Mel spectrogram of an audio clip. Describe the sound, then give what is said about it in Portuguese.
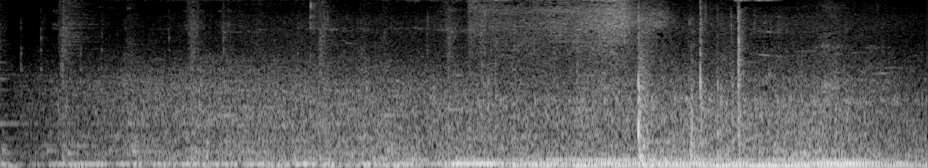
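A bus engine rumbles steadily from the inside, a deep low drone with road noise and a few sharp rattles and hisses as it moves through traffic; nobody speaks. “Um dia, Pedro saiu com sua mãe e pela janela do ônibus foi observando as palavras nas placas”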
